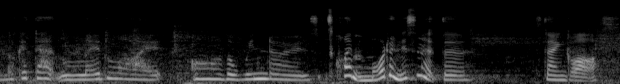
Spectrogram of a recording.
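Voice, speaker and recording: Over light background noise, a woman with an Australian accent talks at a very slow pace, her fairly high pitch showing ordinary variation. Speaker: architecture video host. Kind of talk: vlog walking tour. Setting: inside a church. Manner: loud; animated. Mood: admiring, enthusiastic. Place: church. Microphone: phone near.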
